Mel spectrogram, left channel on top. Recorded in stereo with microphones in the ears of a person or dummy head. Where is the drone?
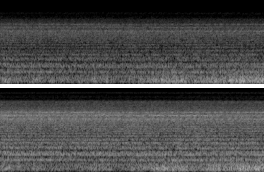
55° right (ahead or behind); by 2.6 s 60° right (ahead or behind).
